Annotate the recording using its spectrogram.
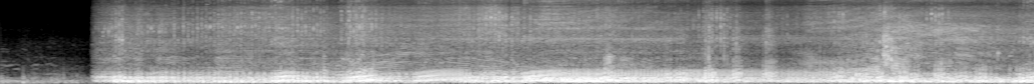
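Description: Trail motorcycle engine starting loud about a second in, then revving up and down repeatedly under throttle.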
